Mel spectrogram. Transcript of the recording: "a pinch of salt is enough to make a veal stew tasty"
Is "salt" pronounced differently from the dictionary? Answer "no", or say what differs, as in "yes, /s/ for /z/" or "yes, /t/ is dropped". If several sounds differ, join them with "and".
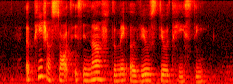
yes, /l/ is dropped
